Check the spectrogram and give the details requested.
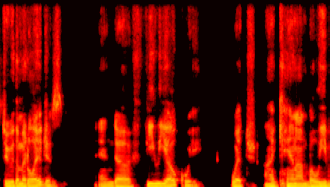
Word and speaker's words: filioque: And, you know, that brings us to the Middle Ages and filioque, which I cannot believe it's said like that. I looked it up, but it's filioque.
